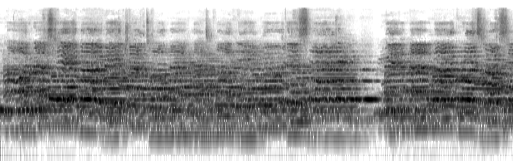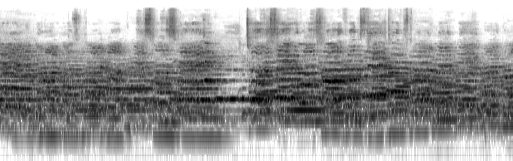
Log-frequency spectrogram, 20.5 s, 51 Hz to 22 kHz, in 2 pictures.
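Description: Mixed choir of men's and women's voices singing a slow classical piece with a wind band of flutes, clarinets and brass accompanying. Brief pauses for breath between phrases come about 7.5 and 15 seconds in.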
